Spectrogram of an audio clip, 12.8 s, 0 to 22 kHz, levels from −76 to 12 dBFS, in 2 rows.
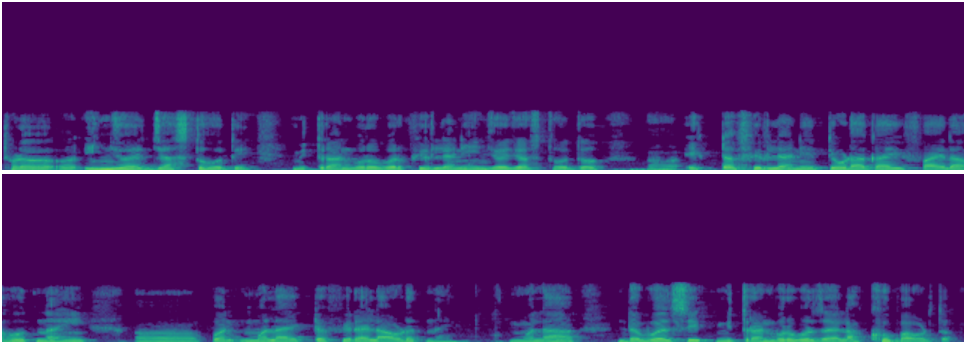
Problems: constant background noise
